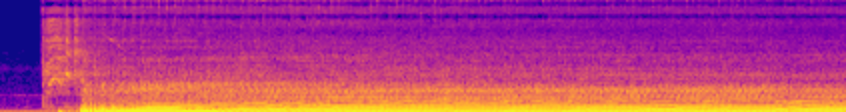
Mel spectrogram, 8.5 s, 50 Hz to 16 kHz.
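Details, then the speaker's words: Honda CBR650 motorcycle, cold start in a garage after fitting a new exhaust muffler and O2 sensor. Catches after brief crank, settles into loud, deep, steady, echoey idle with even burble; normal cold start. "And this is a cold start again. Nice quick job. Very good."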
